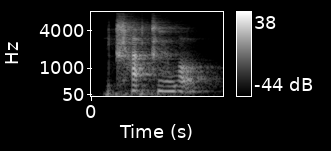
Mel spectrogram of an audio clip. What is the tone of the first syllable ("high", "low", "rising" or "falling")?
high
